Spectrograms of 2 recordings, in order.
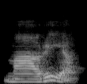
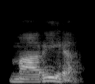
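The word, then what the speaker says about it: María: It tells you where to put the stress. Maria, Maria. If we didn't have the accent, it would be Maria, Maria.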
